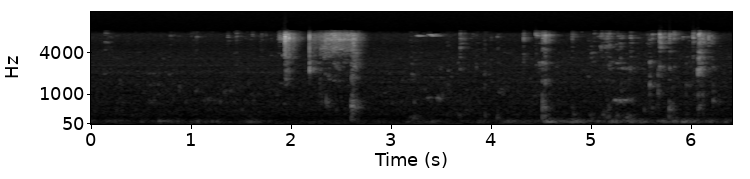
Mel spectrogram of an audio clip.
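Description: Scattered light clicks and short rustles of small parts and tools being handled on a workbench, with a brief scraping rustle about two seconds in and a run of clicks near the end, over a faint low steady hum.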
